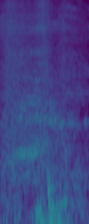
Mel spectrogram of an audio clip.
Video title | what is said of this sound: blood pressure monitor | knocking on it is very hard, and it's just like knocking on a door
